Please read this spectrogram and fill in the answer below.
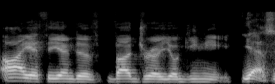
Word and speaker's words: Vajrayogini: Because it's Sanskrit, and you, for a start, the J in Sanskrit is pronounced J. It's not French. It's Sanskrit. Vajrayogini, like that.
